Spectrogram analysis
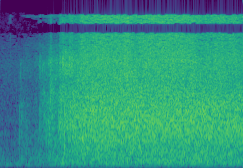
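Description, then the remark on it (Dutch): Hearty applause from a crowd swells up within the first second, then holds as a loud, dense, steady wash of clapping with no voices on top. “Flink applaus.”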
